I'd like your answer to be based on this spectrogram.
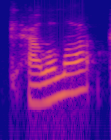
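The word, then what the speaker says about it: Kalaloch: But you turn into this, I think it's pronounced Kalalok campground,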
